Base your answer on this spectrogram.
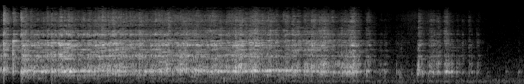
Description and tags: Rolling Can 05
Sounds made by rolling cans of various sizes and types along a concrete surface.
aluminium, roll, steel, can, rolling, tin, tin-can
